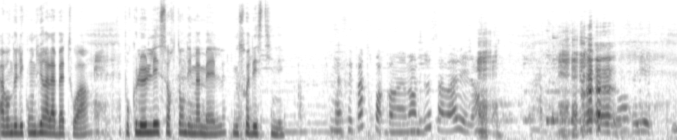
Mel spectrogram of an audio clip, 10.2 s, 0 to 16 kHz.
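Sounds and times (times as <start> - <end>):
speech: 0.0 - 4.4, 5.0 - 10.1
goat bleating after kids are removed: 1.2 - 3.0, 4.2 - 5.0, 7.0 - 10.1.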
